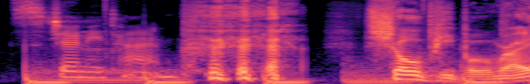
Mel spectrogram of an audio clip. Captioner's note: laughs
